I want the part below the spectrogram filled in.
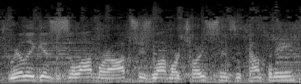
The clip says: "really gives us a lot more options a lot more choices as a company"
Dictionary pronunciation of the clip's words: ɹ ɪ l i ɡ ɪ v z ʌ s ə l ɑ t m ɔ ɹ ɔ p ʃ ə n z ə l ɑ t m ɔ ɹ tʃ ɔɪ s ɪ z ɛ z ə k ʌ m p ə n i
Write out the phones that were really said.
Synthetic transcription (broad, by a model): ɹ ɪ l i ɡ ɪ v z ʌ s ə l ɑ t m ɔ ɹ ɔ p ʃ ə z ə l ɑ t m ɔ ɹ tʃ ɔɪ s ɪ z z ə k ʌ m p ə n i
